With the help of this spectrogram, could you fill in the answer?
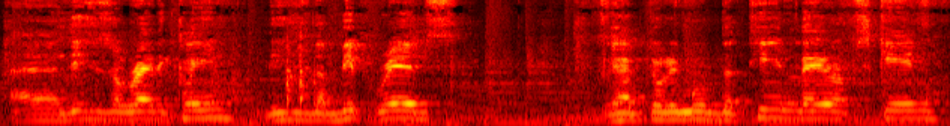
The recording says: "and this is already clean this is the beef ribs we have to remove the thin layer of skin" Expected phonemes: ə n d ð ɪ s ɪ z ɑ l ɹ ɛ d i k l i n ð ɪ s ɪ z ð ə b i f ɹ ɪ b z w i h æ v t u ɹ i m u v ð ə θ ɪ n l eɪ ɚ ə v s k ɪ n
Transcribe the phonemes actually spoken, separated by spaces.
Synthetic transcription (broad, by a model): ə n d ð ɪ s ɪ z ɑ l ɹ ɛ d i k l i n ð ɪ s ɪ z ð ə b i p ɹ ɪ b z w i h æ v t u ɹ i m u v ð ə t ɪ n l eɪ ɚ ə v s k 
